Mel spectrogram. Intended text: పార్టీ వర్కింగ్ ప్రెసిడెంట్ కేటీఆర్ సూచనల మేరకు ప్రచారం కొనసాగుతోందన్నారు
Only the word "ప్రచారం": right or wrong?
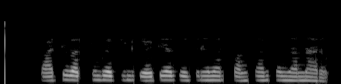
wrong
